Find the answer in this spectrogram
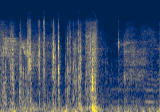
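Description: Light crackling and a run of small ticks and taps from handling a plastic container full of dry groundbait powder, busier in the first second with one slightly louder tap about a second in.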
